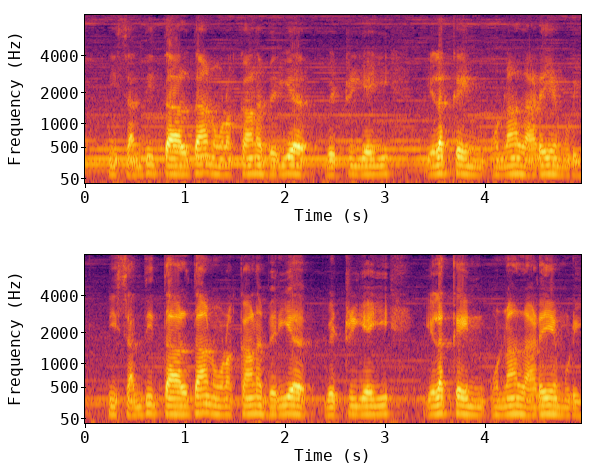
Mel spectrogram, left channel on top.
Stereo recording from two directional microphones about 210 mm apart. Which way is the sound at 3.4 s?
40° right (ahead or behind).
